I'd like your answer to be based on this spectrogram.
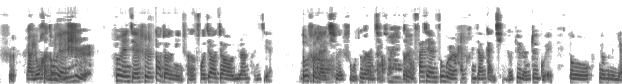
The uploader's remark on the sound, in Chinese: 因环境和设备问题，这期内容会有较明显的杂音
